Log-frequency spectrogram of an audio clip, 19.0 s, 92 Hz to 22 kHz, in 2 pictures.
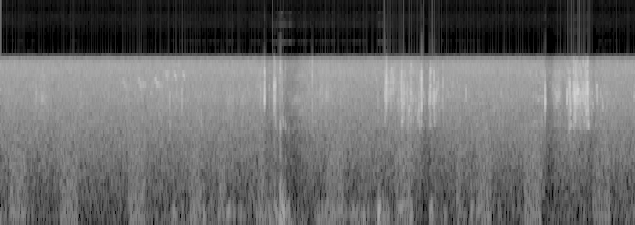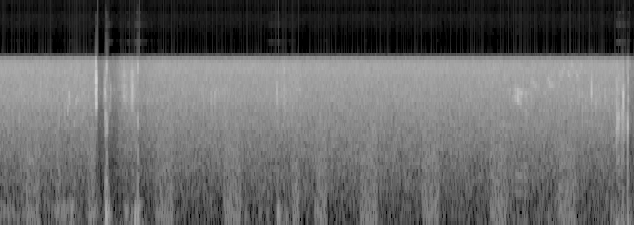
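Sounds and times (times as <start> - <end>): steady hiss: 0.0 - 19.0
water splashing and dripping: 2.6 - 7.1, 8.0 - 11.8.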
